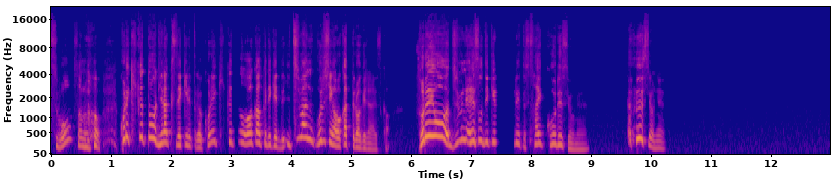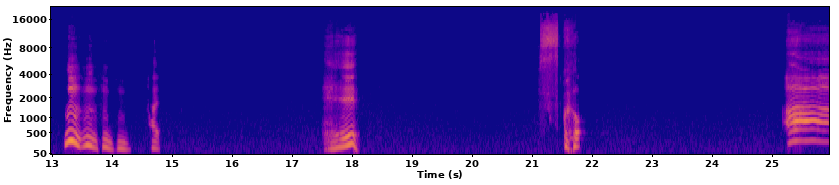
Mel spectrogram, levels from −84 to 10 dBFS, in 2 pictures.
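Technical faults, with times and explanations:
7.39–7.75 s, call audio freeze: sound stops, a brief fading fill gives way to about 260 ms of silence, then resumes intact, likely a jitter-buffer underrun from delayed packets.
7.96–8.00 s, skip ahead: playback jumps forward, dropping about a tenth of a second of audio and splicing the two sides together almost directly.
8.26–9.13 s, jitter buffer slow-down: repeated pitch periods add 91 ms, so the speech runs at 90% speed with unchanged pitch and drawn-out sounds.
12.57–14.35 s, jitter buffer speed-up: short pitch-period pieces removed, about 0.3 s in total, make the speech run at 117% speed, hurried but at the same pitch.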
